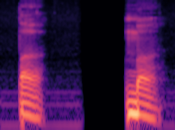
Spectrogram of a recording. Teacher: to produce these consonants we stopped the air with the lips we don't use the tongue at all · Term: lib consonants, Lip consonants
